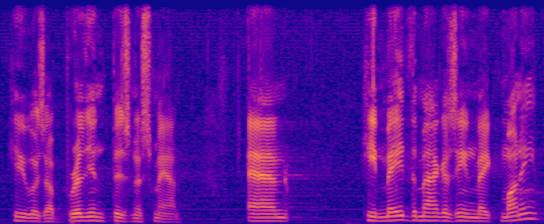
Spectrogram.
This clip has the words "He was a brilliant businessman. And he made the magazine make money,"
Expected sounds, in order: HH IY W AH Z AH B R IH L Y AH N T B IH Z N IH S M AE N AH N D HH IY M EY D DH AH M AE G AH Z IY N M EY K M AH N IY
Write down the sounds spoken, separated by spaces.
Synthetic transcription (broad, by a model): HH IY W AH Z AH B R IH L Y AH N B IH Z N IH S M AE N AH N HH IY M EY D DH AH M AE G AH Z IY N M EY K M AH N IY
